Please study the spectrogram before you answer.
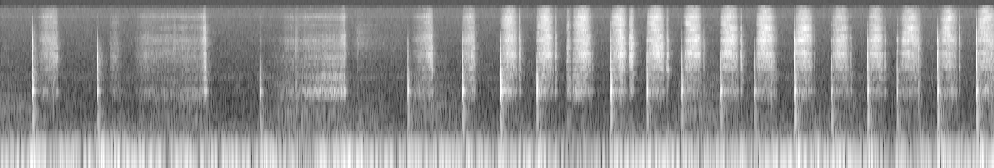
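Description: Fingertips hold a stick of yellow chalk and shade a petal on a solid, flat black chalkboard with rapid, short back-and-forth scratches. The sound is a quiet series of dry, gritty strokes, each a brief bright rasp with a faint midrange squeak. After a few uneven strokes and a longer rub near the start, the scratching settles into a steady, quick rhythm.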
